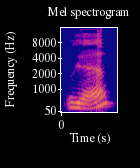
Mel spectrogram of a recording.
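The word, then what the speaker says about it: 远: 뜻이에요 이번에 보시는 단어는 위엔 위엔이라고 읽습니다 원거리이라고 우리말의 표현도 있는데요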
